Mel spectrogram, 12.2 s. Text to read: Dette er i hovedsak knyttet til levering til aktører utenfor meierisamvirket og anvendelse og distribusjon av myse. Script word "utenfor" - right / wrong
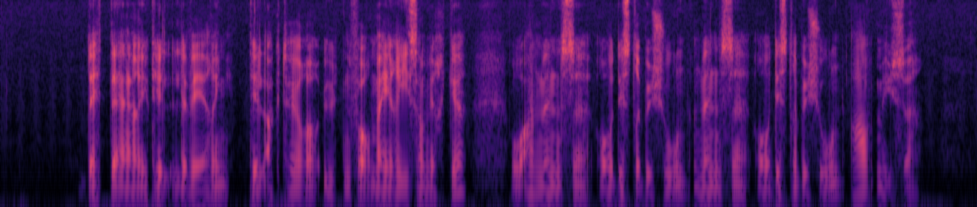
right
